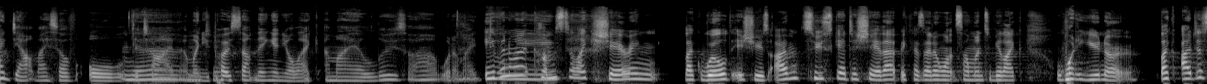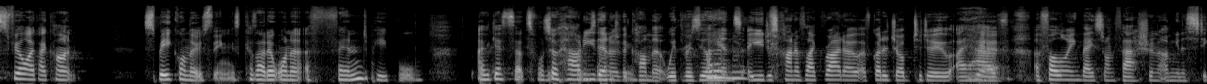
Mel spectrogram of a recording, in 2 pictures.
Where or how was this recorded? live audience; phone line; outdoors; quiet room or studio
live audience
